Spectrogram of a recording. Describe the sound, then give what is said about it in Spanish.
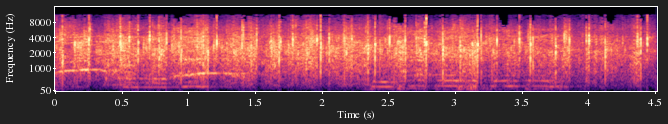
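Sustained audience applause for the hosts of the event, a dense steady patter of many hands clapping for several seconds, with faint voices and a few whistle-like tones rising through the crowd noise. “anfitriones, por favor, un aplauso para los anfitriones.”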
